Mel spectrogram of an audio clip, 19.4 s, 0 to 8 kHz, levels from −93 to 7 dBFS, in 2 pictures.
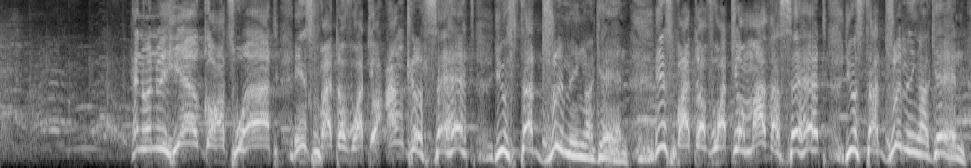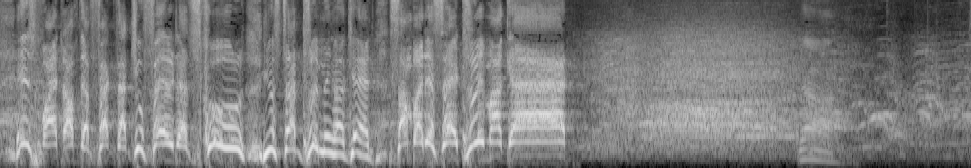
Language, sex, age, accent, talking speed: English, male, 40-59, South African, 140 wpm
